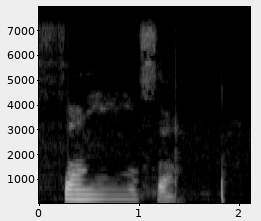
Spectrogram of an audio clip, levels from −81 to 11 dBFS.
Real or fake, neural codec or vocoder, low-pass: real; none; 7.2 kHz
